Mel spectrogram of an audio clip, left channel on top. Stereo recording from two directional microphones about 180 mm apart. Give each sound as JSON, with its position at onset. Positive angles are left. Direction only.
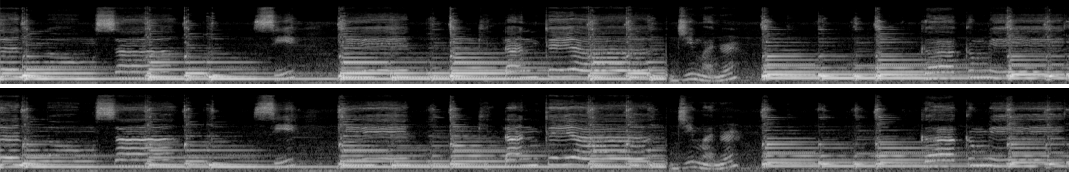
{"t": 0.0, "sound": "music", "side_deg": 5}
{"t": 3.3, "sound": "music", "side_deg": 5}
{"t": 4.3, "sound": "music", "side_deg": 15}
{"t": 5.0, "sound": "music", "side_deg": 5}
{"t": 7.6, "sound": "music", "side_deg": 15}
